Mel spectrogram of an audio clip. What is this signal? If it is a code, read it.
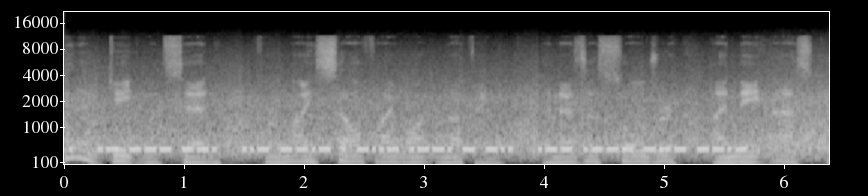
Morse code, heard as a keyed tone, machine-sent, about 38 wpm, 440 Hz, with radio static, a narrow filter and speech in English. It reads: … AOG UQEXPTD WJOQ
